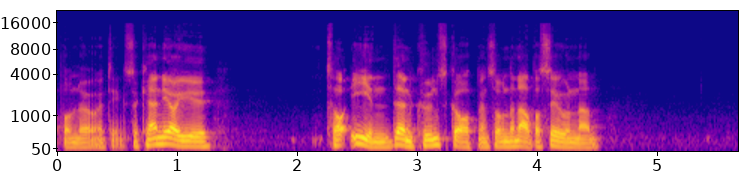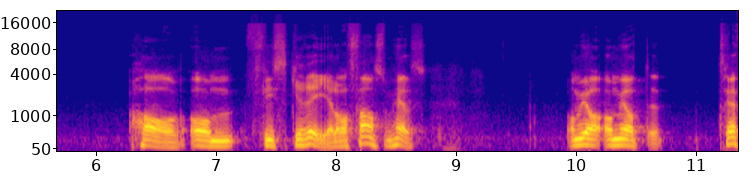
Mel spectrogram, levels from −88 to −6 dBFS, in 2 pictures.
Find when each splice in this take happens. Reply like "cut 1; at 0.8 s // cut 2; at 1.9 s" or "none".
cut 1; at 7.2 s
